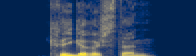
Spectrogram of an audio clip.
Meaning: 1. superlative degree of kriegerisch 2. inflection of kriegerisch: strong genitive masculine/neuter singular superlative degree
- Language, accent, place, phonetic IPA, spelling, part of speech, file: German, Germany, Berlin, [ˈkʁiːɡəʁɪʃstn̩], kriegerischsten, adjective, De-kriegerischsten.ogg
